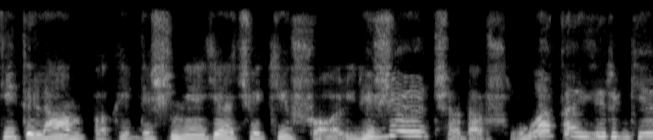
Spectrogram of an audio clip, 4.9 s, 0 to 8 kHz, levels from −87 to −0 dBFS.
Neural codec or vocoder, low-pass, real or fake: codec, 16 kHz, 16 kbps, FreqCodec, smaller model; 7.2 kHz; fake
